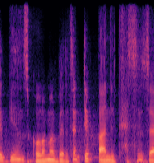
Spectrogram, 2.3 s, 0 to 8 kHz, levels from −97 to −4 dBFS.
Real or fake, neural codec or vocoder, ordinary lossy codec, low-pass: fake; codec, 16 kHz, 0.5 kbps, X-Codec, HuBERT features, trained on balanced general audio; none; none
